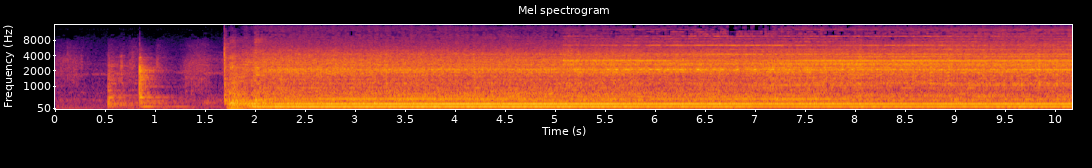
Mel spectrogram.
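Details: Jet 14-inch bandsaw bought at government auction, motor spins up then holds an even steady hum and whir with no knocks while cutting 3/4 inch red cedar; runs fine.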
